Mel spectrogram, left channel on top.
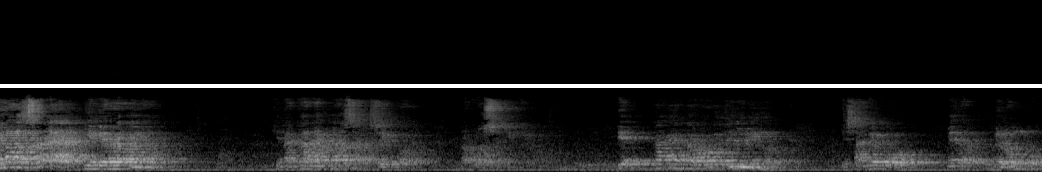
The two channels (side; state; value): left; silent; 53 dB below the other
